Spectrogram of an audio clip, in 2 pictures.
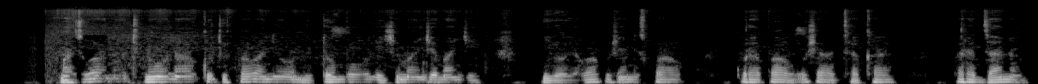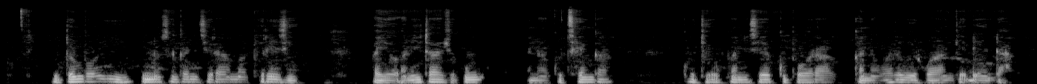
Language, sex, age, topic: Ndau, male, 18-24, health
